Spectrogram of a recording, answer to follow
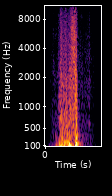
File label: hospital paper towel pull from wall dispenser single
